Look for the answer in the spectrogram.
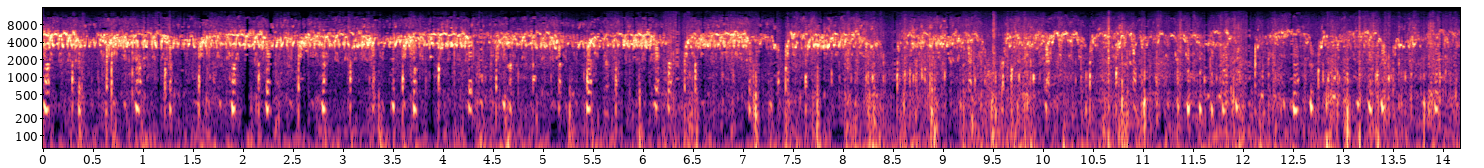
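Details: Storklets of the black stork at a nest camera as a parent delivers food, 1:39 p.m. EEST, 22 July 2019; steady run of harsh, breathy bursts repeated roughly once a second, with constant clicking and rustling.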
